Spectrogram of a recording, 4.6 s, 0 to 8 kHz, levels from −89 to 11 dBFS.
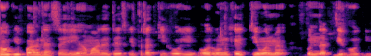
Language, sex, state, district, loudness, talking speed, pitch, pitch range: Hindi, male, Uttar Pradesh, Etah, -17 LUFS, 195 wpm, 130 Hz, 130-135 Hz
